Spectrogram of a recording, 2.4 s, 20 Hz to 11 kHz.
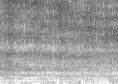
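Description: Cat 953C track loader working dirt, its diesel engine running steadily under load with a constant, slightly wavering whine.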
